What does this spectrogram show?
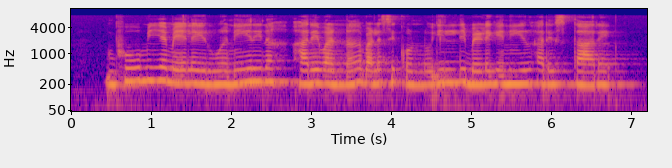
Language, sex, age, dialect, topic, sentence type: Kannada, female, 36-40, Coastal/Dakshin, agriculture, statement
